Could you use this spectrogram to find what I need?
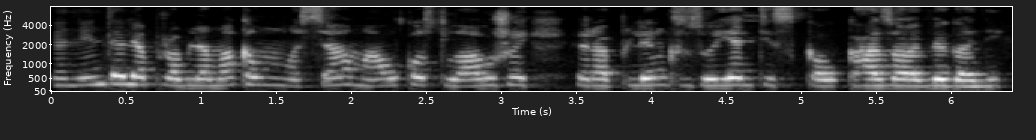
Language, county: Lithuanian, Kaunas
